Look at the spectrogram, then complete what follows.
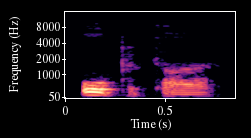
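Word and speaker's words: Opetaia: I take the Us. The Us said is Jai Opetaya. So that's how I'm pronouncing it.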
